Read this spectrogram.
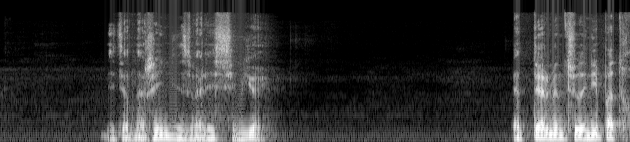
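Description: An elderly man speaks calmly and warmly, close to a microphone.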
